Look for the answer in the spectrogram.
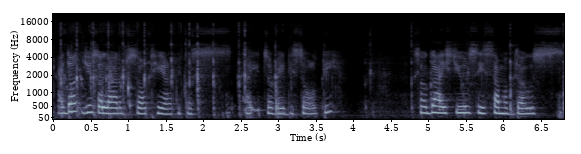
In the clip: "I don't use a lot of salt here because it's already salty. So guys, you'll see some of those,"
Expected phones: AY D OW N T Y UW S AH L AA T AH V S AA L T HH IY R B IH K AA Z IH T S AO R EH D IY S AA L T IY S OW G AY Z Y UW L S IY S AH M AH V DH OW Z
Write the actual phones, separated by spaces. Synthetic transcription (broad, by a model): AY D OW N T Y UW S AH L AA T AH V S AA L T HH IY R B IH K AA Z IH T S AO R EH D IY S AA L T IY S OW G AY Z Y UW L S IY S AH M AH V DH OW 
